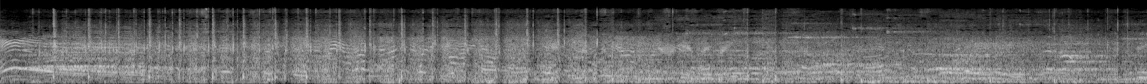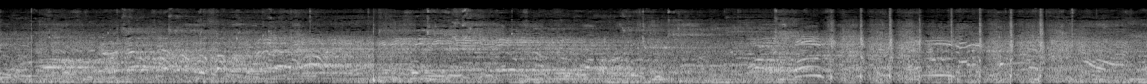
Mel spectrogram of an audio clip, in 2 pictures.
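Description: A basketball being dribbled and bounced on a hardwood court during live play, with players' voices calling out, echoing in a large sports hall.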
